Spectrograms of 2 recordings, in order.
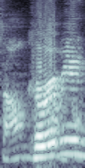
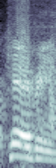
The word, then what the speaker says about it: Caribbean: one is choosing to Caribbean getaway or Caribbean getaway depending on how you say it so that puts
